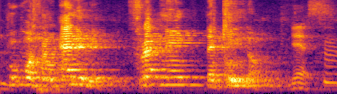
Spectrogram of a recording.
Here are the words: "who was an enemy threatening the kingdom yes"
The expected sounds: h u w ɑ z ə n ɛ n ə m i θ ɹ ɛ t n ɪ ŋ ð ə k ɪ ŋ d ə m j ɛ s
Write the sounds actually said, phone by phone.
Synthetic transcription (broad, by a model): h u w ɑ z ə n ɛ n ə m i f ɹ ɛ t n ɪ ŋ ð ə k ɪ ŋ d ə m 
